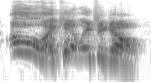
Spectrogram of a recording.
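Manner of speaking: high, loud mock delight; gleeful Joker. Joker picking up the mail, hammed-up glee.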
